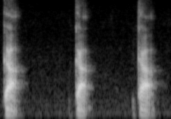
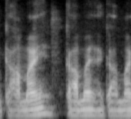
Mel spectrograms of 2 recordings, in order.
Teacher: if it's a little clearer then you can shift that t into a p because of the m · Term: shifting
